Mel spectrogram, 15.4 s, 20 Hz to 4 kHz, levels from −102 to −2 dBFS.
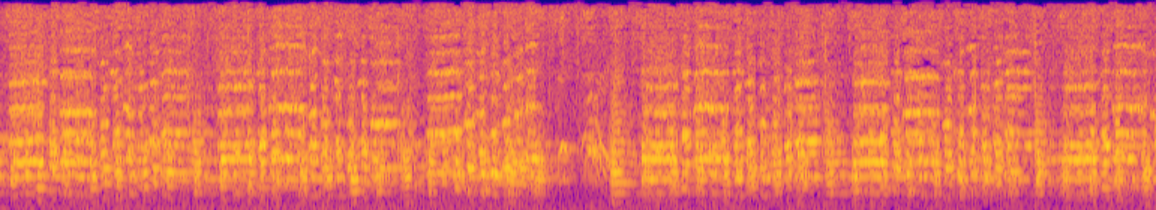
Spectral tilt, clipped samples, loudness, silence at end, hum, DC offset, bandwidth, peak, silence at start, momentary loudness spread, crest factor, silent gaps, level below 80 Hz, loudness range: -6.5 dB/octave; under 0.1%; -17 LUFS; 0 s; none; under 0.1%; 4 kHz; -2 dBFS; 0 s; 5 LU; 14 dB; none; -56 dBFS; 1 LU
